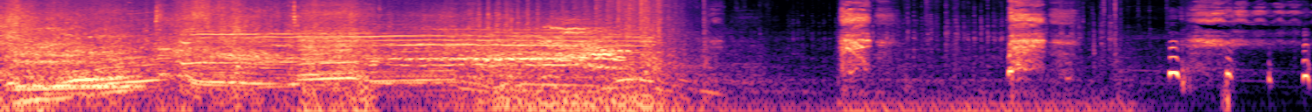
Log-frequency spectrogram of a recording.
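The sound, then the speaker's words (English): A race car engine roars loudly and climbs in pitch as it accelerates for several seconds, in a film scene where Henry Ford II, played by Tracy Letts, rides in a car going very fast; then it cuts off, leaving quieter breathy gasps and a few short, sharp bursts. “You cast Tracy Letts as Henry Ford II, and there's a scene that I will just say where Henry Ford II is in a car going very fast.”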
